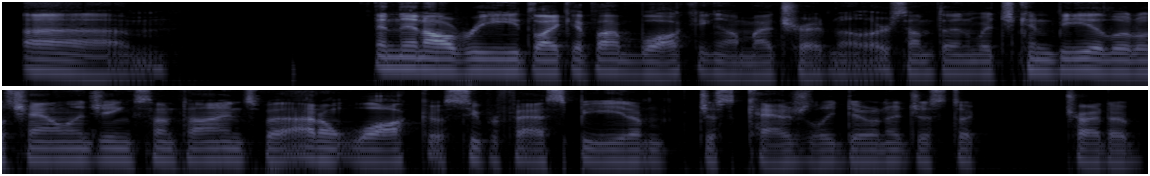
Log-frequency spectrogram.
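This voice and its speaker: Casual podcast talk about TV and games comes from a man in his thirties who hosts and often thinks out loud in a conversational way. His voice is on the low side with vocal fry, cleanly recorded at studio quality without room sound.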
